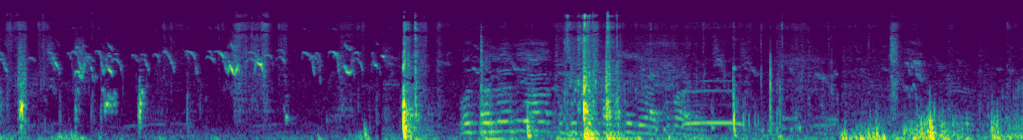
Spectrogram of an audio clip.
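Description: A hen with newly hatched small chicks clucks in short, uneven bursts close by in a village, with faint chick chirps and rustling around her and people talking softly in the background.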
